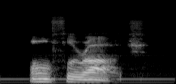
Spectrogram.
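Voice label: "enfleurage", US English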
